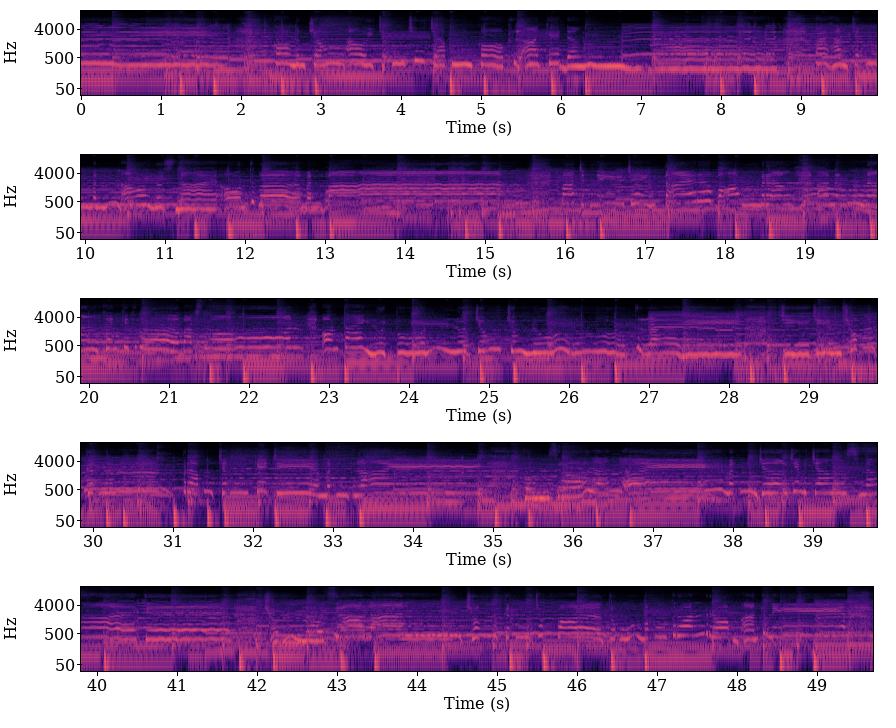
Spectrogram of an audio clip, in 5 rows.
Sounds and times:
Music: 0.0s - 49.7s.

